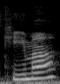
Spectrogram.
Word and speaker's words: Kyma: and then I do it is keema right that's how Daniel pronounced it so I'm gonna try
